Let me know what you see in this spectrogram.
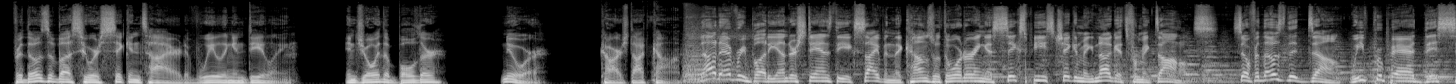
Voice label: Commercial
